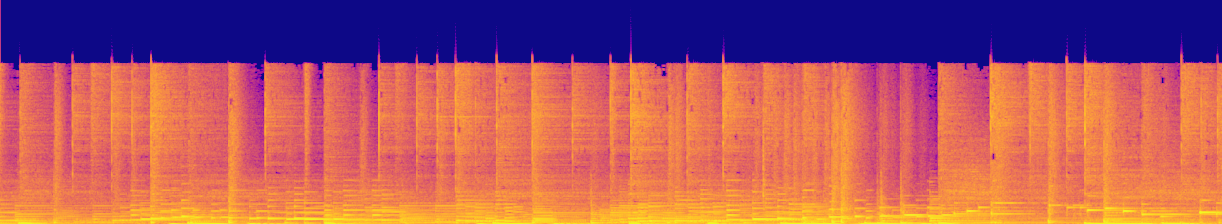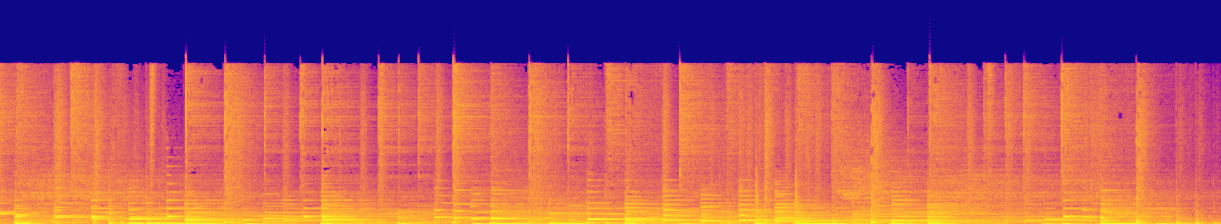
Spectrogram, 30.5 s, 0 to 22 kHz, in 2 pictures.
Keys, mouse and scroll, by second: 1.9 scroll down 1, 3.0 scroll up 1, 3.4-3.9 scroll down 1, 8.8 scroll up 1, 11.3 right click, 22.6 double click, 26.1 right click, 28.4-29.3 typing, 28.6 Tab, 30.0 scroll down 1, 30.4 scroll up 1.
